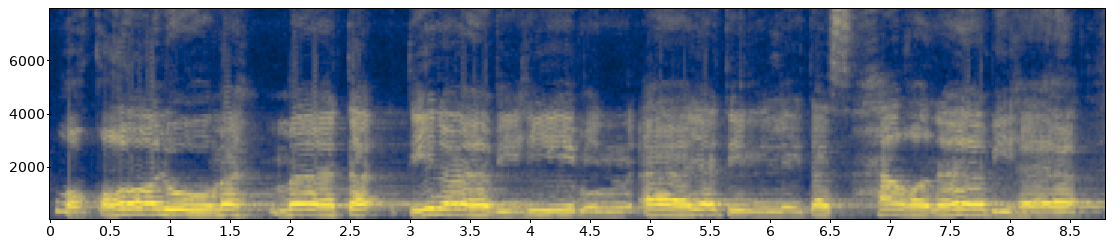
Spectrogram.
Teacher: را کو پر زبر ہے تو را کو پر پڑھیں گے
